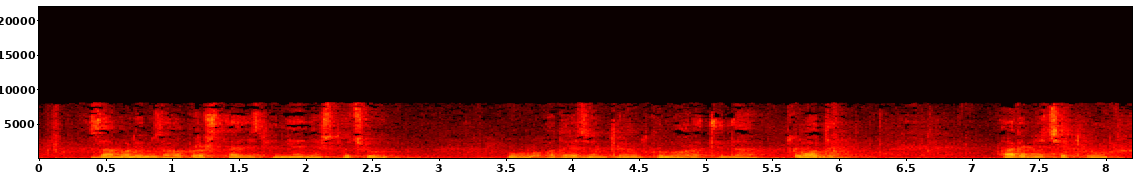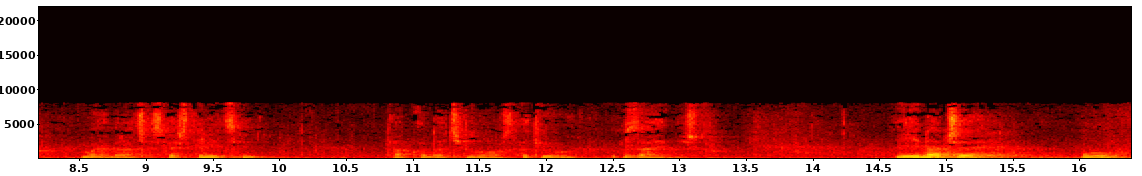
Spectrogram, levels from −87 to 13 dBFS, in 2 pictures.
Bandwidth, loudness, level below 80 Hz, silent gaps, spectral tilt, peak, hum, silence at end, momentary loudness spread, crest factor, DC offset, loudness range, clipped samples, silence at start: 8.6 kHz; -29 LUFS; -48 dBFS; none; -5 dB/octave; -8 dBFS; none; 0 s; 19 LU; 22 dB; under 0.1%; 6 LU; under 0.1%; 0 s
